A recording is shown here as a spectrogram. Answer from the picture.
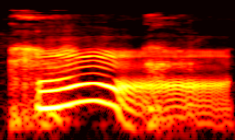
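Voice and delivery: low growl sound; dog growl. Acted. Child growling as Floppy shakes Teddy, low.

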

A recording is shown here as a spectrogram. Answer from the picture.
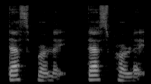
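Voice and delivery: desperately with the T held back before "ly"; almost say the T in desperately, without releasing it; unreleased T. Shown as a demonstration. Teacher showing T before LY, swallowed T in desperately. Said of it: "那个T不是很清晰的发出来的".

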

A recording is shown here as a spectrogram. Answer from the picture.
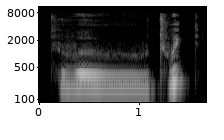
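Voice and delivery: long twoo, short twit; owl hoot. A narrator's reading. Strange owl calls.

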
